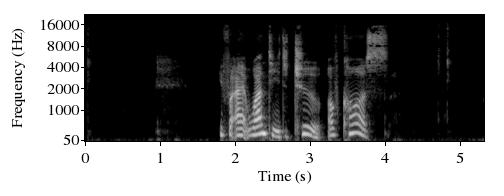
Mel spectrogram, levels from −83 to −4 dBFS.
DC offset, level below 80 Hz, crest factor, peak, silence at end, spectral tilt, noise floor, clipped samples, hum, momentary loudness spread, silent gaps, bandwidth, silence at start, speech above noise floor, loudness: under 0.1%; -62 dBFS; 22 dB; -8 dBFS; 1.3 s; -3.5 dB/octave; -77 dBFS; under 0.1%; none; 12 LU; none; 16 kHz; 1.8 s; 51 dB; -26 LUFS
